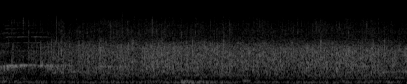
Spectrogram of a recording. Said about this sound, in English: The people clapping are the ones who work there.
